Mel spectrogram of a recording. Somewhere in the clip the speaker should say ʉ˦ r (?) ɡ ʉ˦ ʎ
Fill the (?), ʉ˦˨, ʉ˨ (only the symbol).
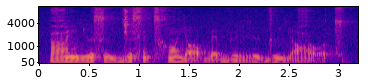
ʉ˦˨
